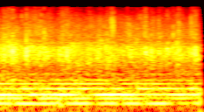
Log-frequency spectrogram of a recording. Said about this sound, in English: can you give a huge hand? Don't do it half hearted, like, you know, like a pastor welcome. Do a reverend welcome. Let's give him a big welcome, Reverend.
